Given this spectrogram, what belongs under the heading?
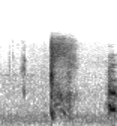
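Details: One short, sharp sneeze with a faint snort after it, from a little girl being given a tummy rub, against quiet room noise; sneezing.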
